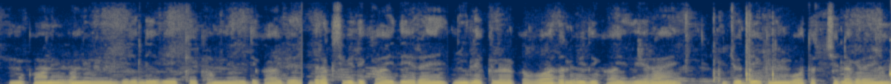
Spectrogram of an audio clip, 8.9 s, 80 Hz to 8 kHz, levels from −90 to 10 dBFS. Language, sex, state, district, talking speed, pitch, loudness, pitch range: Hindi, male, Chhattisgarh, Rajnandgaon, 250 wpm, 120 Hz, -19 LUFS, 115-120 Hz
